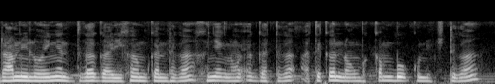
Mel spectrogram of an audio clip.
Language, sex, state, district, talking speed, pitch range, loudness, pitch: Wancho, male, Arunachal Pradesh, Longding, 195 wpm, 160-180 Hz, -15 LUFS, 170 Hz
